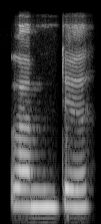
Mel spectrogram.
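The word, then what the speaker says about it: λ: rumusnya dari NQ sama lamda bacanya lambda ya Pak y i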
